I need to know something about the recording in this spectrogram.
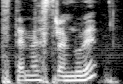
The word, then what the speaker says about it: Temna stran Lune: And together we've been creating a podcast called Temna stran Lune, perfect pronunciation, in Slovenian language.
